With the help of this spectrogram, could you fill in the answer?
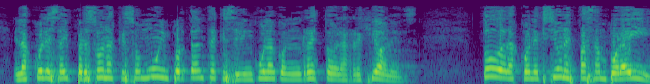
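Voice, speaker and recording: A man speaks at an extremely high pitch with ordinary pitch variation. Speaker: lecturer. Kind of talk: lecture. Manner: fast.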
